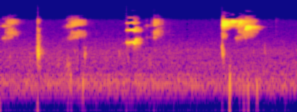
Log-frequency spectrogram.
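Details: Young Javan myna uttering a quick mix of short whistles, clicks and chirps, ending in a louder harsh, scratchy phrase.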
